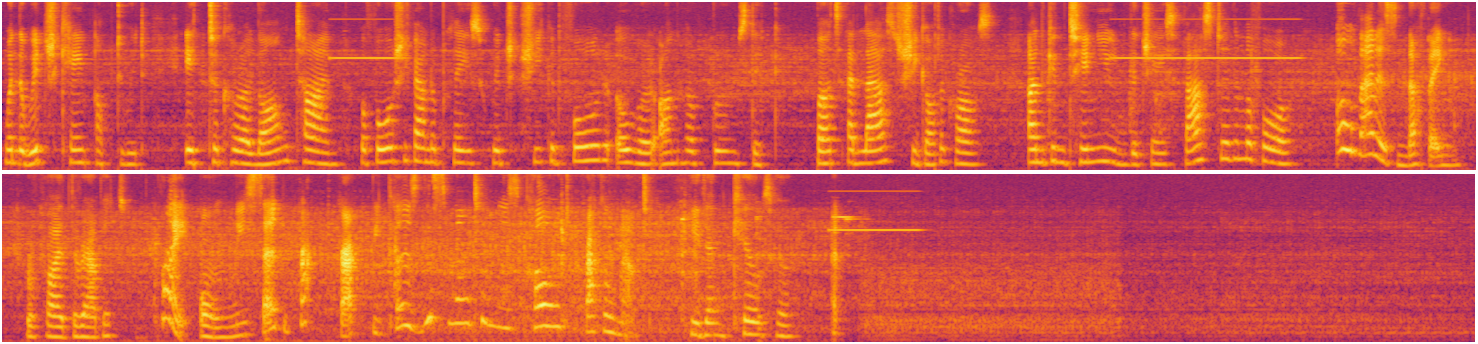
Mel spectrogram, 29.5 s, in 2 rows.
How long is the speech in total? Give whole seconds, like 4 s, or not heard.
23 s.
